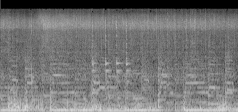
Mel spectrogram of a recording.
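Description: Egg tomato curry sizzling in a kadai over a wood fire, stirred with a spoon, under background music with notes and a deep bass that comes in and drops out every second or so.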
